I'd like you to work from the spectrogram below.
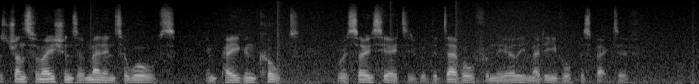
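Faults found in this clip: Nothing to flag here, just a bit of room noise sitting about 17 dB under the speech, which is part of the recording rather than anything the system did.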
